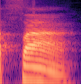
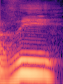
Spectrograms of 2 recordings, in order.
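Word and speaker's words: 蛇: Âm Hán Việt đọc là xà, còn có âm đọc là di, là xá.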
